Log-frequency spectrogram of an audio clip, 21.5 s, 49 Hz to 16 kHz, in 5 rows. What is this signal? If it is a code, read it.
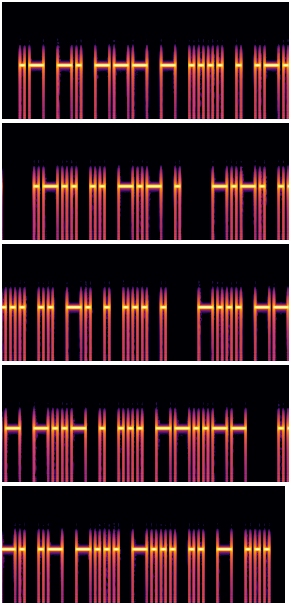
Morse code, heard as a keyed tone, about 17 wpm, 700 Hz. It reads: ANOTHER LIKE CHINESE BOXES, RABBITS
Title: A Sound Of Thunder 17wpm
